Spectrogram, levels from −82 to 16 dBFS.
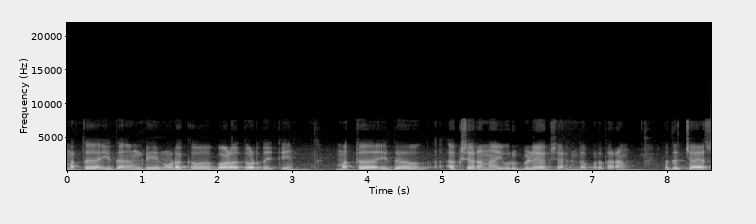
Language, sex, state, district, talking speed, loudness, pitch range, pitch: Kannada, male, Karnataka, Belgaum, 105 wpm, -16 LUFS, 130-140 Hz, 135 Hz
